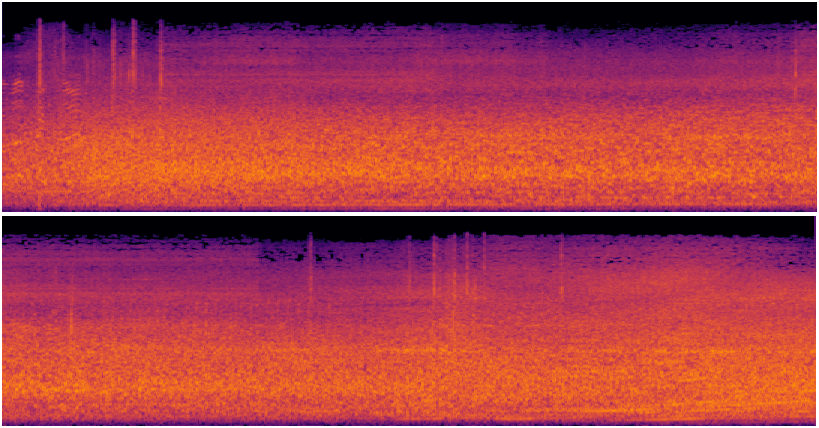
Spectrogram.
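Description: Road traffic noise: vehicle engines and tyres on the road, a steady rush that builds up in the first second and holds, with an engine note rising near the end.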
